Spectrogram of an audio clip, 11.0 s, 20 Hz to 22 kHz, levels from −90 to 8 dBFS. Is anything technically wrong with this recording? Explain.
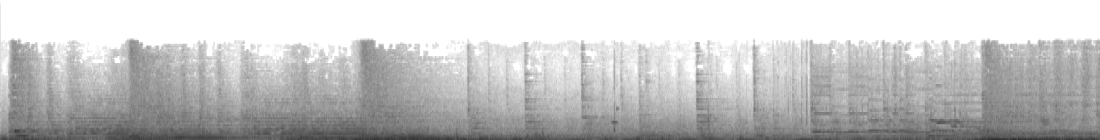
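No, no technical faults here.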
